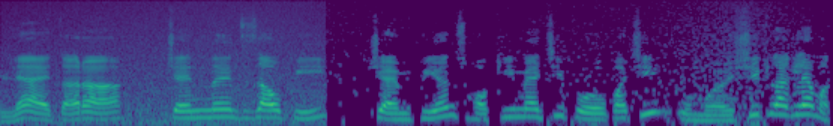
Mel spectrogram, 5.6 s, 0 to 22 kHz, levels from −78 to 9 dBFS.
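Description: Overdone noise removal from 2.17 s, after "चेन्नयंत जावपी", to the end. Bands near the noise estimate are suppressed, leaving a lowered background broken into twinkling specks.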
